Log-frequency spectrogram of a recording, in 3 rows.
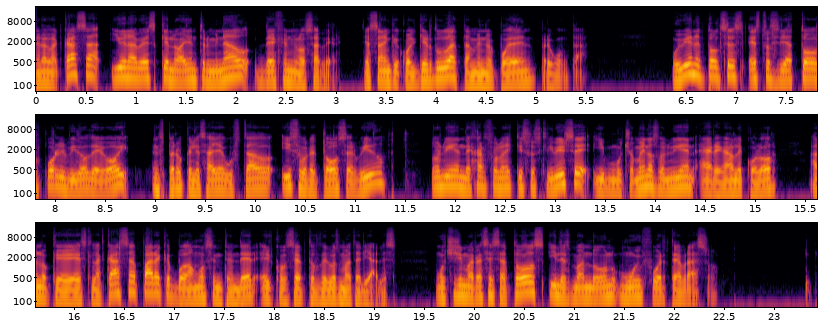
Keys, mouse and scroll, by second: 7.0 click, 7.4 ctrl+z, 7.9 ctrl+z, 8.5-9.1 scroll down 1, 9.1-9.4 middle drag, 9.1 scroll down 1, 10.5 click, 10.7 Tab, 11.0-11.5 scroll up 2, 11.6 shift+middle click.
